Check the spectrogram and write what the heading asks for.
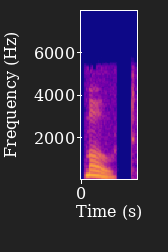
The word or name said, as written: mote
